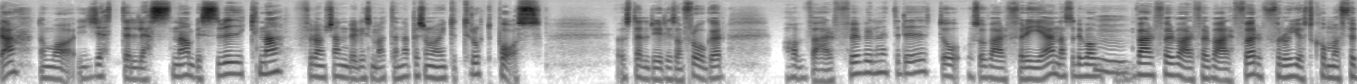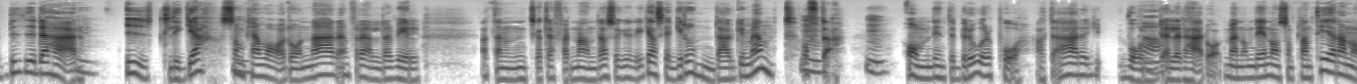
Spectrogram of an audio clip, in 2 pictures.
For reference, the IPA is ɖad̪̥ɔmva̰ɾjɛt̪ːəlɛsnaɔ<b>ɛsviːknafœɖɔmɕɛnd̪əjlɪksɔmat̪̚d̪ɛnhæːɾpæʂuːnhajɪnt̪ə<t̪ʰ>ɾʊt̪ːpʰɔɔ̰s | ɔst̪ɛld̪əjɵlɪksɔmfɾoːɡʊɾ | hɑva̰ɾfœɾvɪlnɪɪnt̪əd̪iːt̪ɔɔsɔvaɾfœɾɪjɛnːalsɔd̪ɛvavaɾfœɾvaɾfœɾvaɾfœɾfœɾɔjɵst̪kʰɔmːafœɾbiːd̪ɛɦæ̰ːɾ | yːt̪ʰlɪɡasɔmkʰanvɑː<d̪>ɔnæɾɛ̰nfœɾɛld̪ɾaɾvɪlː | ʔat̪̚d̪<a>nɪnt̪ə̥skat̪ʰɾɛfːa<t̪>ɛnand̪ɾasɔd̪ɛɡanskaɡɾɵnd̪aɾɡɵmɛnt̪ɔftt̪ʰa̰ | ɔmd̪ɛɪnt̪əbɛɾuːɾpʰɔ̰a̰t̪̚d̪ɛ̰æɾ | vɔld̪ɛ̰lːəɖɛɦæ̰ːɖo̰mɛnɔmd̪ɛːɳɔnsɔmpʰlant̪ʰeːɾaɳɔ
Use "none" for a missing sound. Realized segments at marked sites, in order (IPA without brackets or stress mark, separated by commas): b, t̪ʰ, d̪, ɛ, d̪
